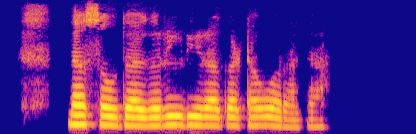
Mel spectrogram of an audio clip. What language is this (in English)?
Pashto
